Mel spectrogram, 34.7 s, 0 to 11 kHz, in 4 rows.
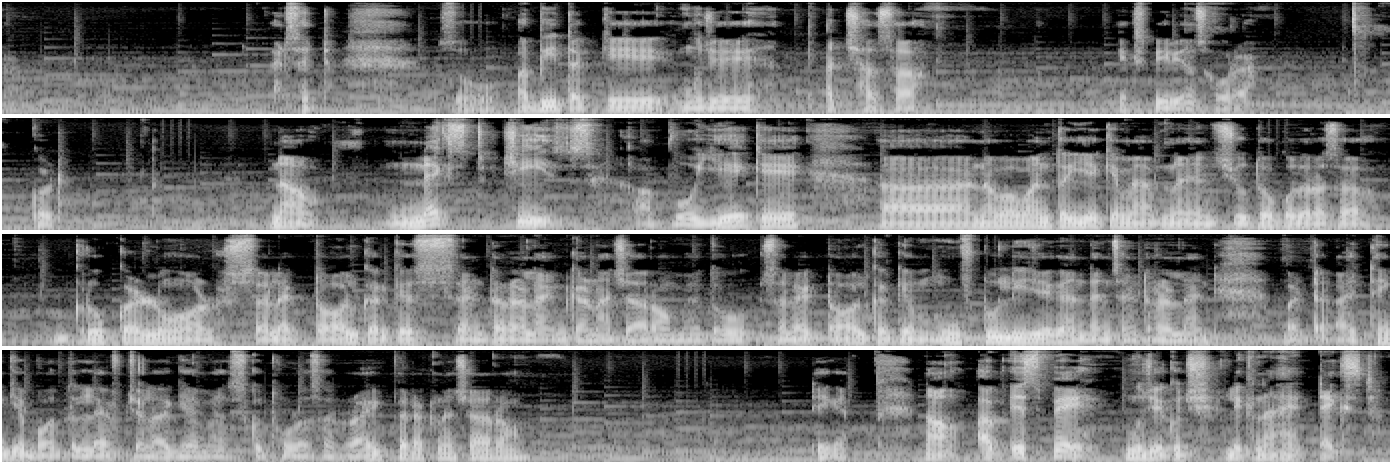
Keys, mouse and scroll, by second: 2.6 ctrl+1, 4.9 ctrl+click, 5.2 ctrl+space, 5.7 ctrl+click, 5.8 ctrl+space, 6.9 space, 7.2 click, 7.3 space, 9.4 click, 9.5 space, 11.4 ctrl+click, 16.8 ctrl+g, 18.1 ctrl+a, 19.8 click, 24.1 ctrl+d, 26.4 shift+Right, 28.8 shift+Down, 29.5 shift+Left, 30.0 shift+Down, 30.7 shift+Right.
